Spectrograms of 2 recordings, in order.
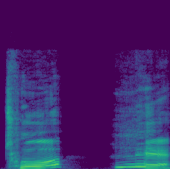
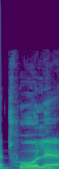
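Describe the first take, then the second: First: छोले split as छो, pause, ले; छोले slowly sounded out; syllable by syllable. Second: Said in the usual way. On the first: Shown as a demonstration. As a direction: stretch छो upward, then a separate ले. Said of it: "एक अक्षर का उच्चारण करके". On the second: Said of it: "मिलके बन जाएगा".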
